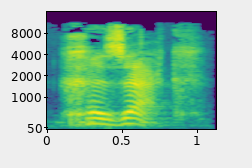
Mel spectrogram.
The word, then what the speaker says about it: chazaq: Now the word encouraged here, chazak, is my impeccable Hebrew pronunciation of that word, C-H-A-Z-A-Q.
